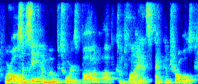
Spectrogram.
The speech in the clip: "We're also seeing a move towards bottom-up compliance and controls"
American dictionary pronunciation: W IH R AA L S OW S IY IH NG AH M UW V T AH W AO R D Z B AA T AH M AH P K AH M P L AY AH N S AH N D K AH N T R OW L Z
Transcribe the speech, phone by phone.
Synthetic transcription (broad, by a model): W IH R AA L S OW S IY IH NG AH M UW V T AH W AO R D Z B AA T AH M AH P K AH M P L AY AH N S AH N K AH N T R OW L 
